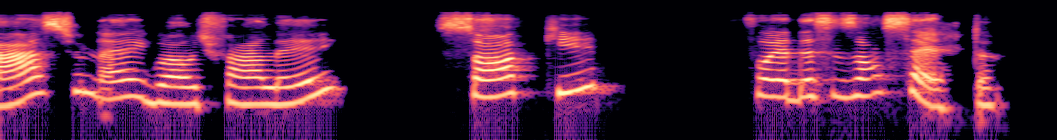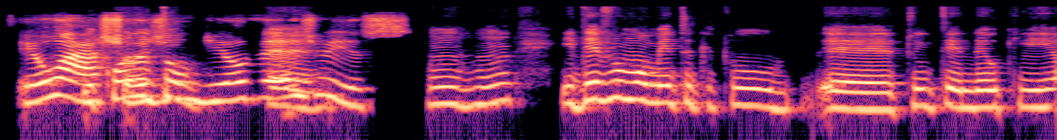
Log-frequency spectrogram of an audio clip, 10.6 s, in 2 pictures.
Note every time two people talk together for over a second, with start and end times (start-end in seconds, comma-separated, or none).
5.7-7.0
